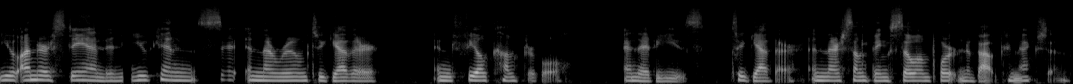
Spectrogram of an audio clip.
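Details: Adult woman speaking; no speech disorder.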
